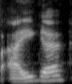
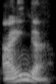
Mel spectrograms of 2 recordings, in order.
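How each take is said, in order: First: The g follows the vowel without an n sound. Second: An n sound comes right before the g. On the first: The speaker calls it wrong. "instead of Aiga" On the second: The speaker calls it right. "pretend like there's an N right before it"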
